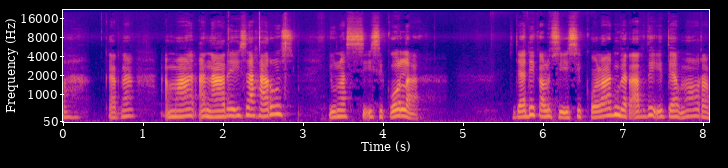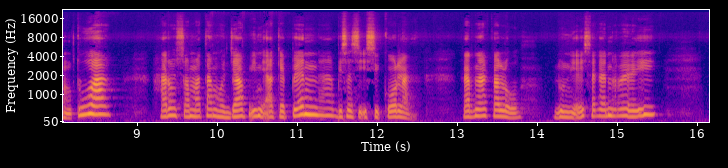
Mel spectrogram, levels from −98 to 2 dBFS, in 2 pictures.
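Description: Throughout the speech, the sound has a swirly, smeared, hollow quality beyond what 128 kbit/s MP3 alone would give, with blurred attacks. This is likely generation loss: roughly seven encode passes on shifting frame grids, each adding quantisation noise and spectral holes, with content extending to about 20.1 kHz.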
